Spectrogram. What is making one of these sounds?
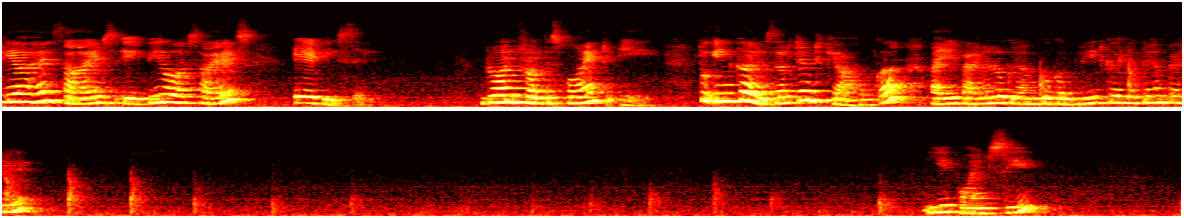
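A middle-aged woman explains calmly, close by.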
